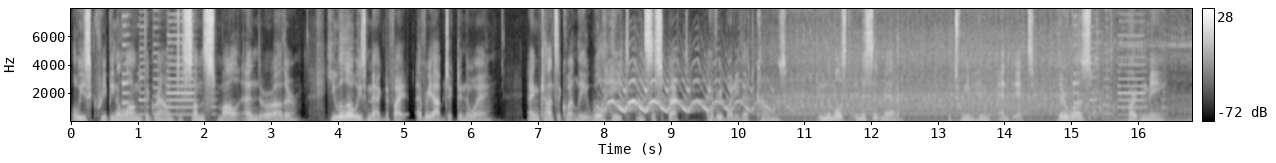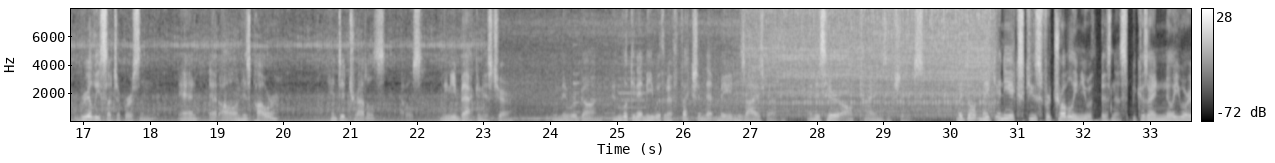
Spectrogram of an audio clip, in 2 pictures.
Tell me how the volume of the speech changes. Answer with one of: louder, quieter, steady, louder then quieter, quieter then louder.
steady.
